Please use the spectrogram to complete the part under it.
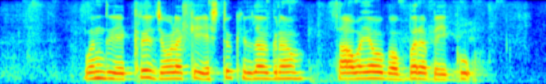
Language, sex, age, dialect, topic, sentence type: Kannada, female, 36-40, Central, agriculture, question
